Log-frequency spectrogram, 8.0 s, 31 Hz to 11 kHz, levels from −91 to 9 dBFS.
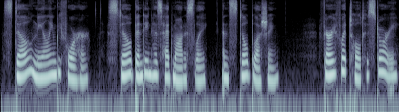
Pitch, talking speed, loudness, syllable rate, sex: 200 Hz, 120 wpm, -17 LUFS, 4.0 syllables/s, female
